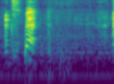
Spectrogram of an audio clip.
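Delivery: एक्सपेक्ट said very slowly, every sound drawn out; slow careful demo word. Shown as a demonstration. Teacher to pupils, spelling out a word slowly. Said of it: "दूसरा है".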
